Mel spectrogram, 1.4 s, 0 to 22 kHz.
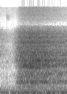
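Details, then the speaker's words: Normal deep breathing in an 18-year-old male during a thoracic lung exam, stethoscope diaphragm on the chest: one long, smooth, deep breath with steady airflow and no wheeze or crackle. "what we're listening for is we want to hear mostly uh we want to hear a bronchopassicular vesicular lung sounds in the chest there"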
